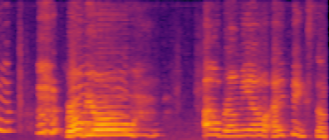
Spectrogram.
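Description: A child's high-pitched voice imitating a horse's whinny: two drawn-out, wavering calls, the first about half a second in and the second starting near the end.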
